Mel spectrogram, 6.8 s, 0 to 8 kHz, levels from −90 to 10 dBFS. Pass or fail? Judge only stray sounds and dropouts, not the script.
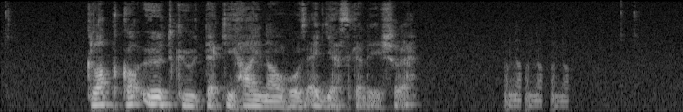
fail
